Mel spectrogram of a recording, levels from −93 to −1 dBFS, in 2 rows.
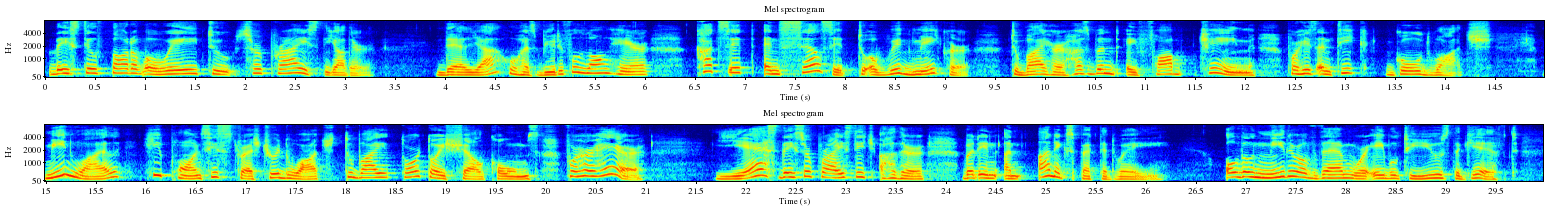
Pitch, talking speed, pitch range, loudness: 180 Hz, 140 wpm, 145-235 Hz, -19 LUFS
